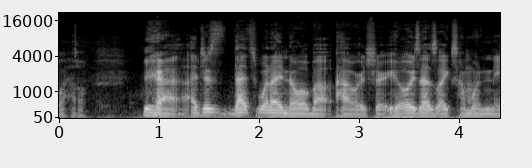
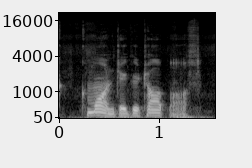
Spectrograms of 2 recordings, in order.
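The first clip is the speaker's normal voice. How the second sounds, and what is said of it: Howard Stern impression. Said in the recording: “my best Howard Stern impression... I was doing a Howard Stern”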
